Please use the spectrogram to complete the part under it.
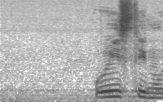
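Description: A man chants slowly into a microphone, echoing in a large hall.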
